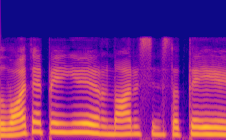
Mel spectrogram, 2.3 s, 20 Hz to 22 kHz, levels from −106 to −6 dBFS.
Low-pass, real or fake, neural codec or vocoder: 7.2 kHz; fake; codec, 16 kHz, 1 kbps, FunCodec, trained on LibriTTS, 50 frames a second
